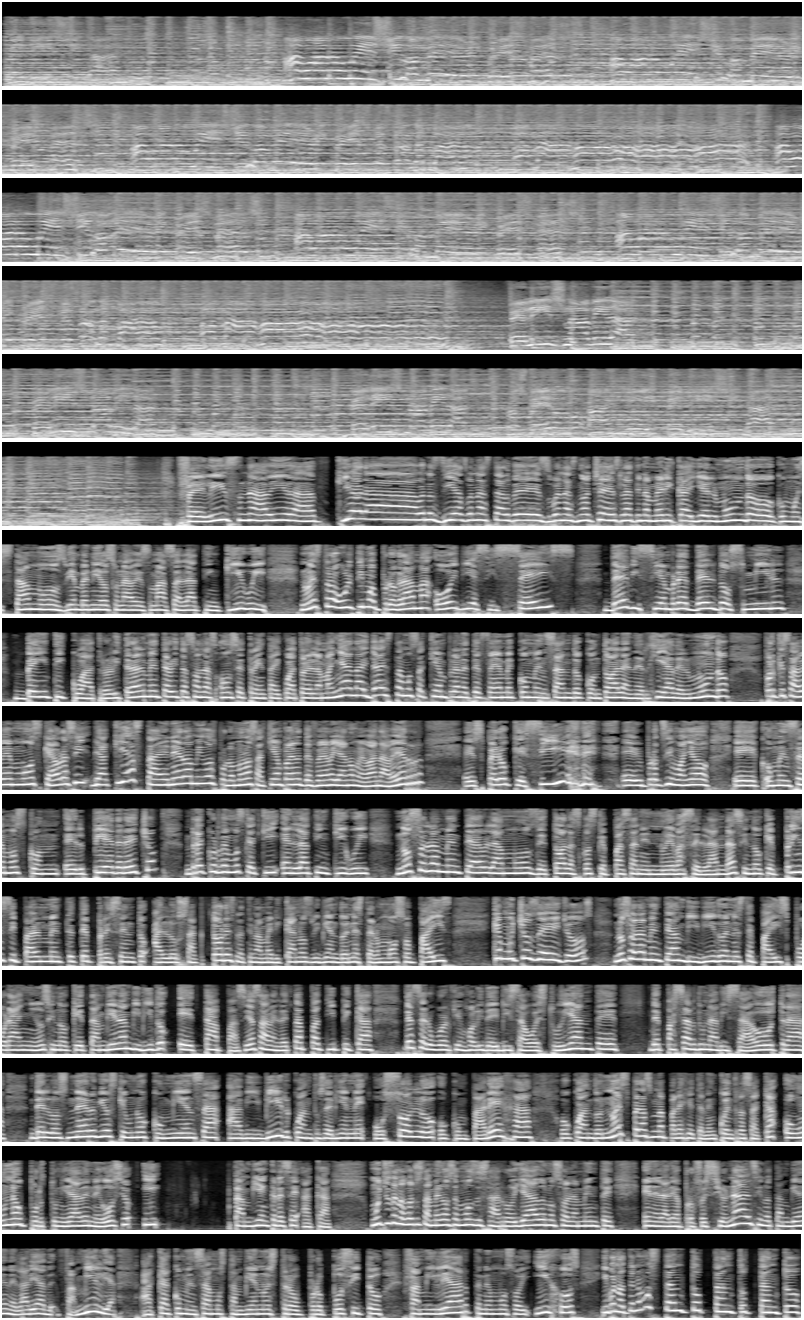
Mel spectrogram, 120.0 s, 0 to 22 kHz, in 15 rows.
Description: Latin Kiwi 4:25pm WEDNESDAY Community magazine Language: English Spanish Bienvenidos a todos!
